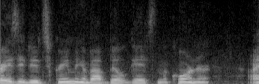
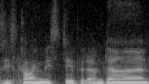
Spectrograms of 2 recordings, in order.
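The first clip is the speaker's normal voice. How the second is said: usual speaking voice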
